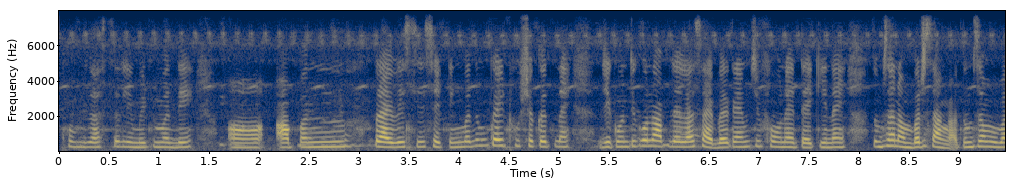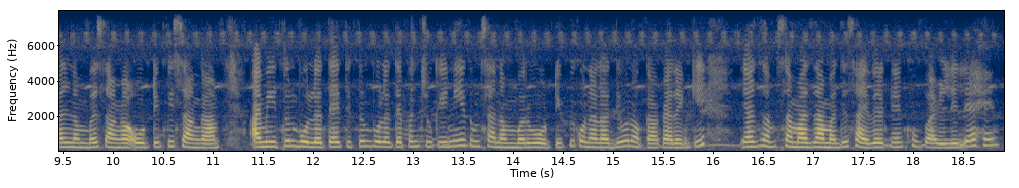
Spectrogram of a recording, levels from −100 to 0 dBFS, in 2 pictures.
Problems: constant background noise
